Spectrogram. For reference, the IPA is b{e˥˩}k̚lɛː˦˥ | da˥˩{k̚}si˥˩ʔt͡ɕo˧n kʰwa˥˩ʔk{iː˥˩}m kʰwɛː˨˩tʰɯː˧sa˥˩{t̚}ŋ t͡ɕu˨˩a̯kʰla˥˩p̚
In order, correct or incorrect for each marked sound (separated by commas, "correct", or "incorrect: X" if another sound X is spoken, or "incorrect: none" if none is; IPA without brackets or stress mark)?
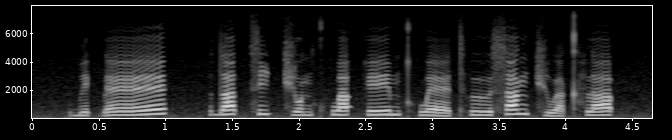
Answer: incorrect: e˨˩, incorrect: t̚, incorrect: eː˥˩, incorrect: none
